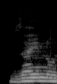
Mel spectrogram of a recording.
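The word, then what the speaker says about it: zaino: तो वापिस से जेड ए से, जेड ए आई एन ओ, तो जेड ए को बोलेंगे जा और आई को बोलेंगे ई, जाई, एन ओ को नो, जाइनो, जाइनो बोलते हैं भाई बेग को।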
